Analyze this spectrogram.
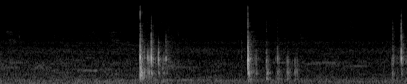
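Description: Small clumps of soil drop into a plastic planter with light taps.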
